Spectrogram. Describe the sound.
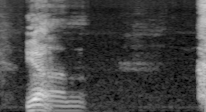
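A single short, voiced throat-clearing cough comes from someone with lingering post-COVID throat trouble. A brief rasp is followed by a pause, then talking begins.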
